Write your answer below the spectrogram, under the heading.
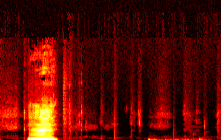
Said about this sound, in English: Try not to chew down in the microphone.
